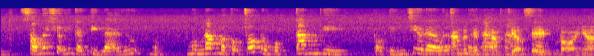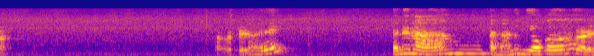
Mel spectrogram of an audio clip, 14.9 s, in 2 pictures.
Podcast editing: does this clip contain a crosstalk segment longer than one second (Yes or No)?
Yes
